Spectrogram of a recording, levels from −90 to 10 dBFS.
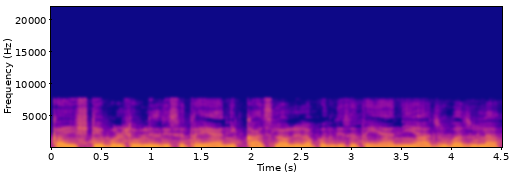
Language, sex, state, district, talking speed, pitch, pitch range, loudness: Marathi, male, Maharashtra, Washim, 185 wpm, 140 Hz, 140-145 Hz, -16 LUFS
